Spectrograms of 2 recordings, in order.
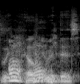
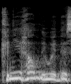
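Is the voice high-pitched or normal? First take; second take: normal; high-pitched. First: It is said in a normal voice. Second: It is said in a high-pitched voice.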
